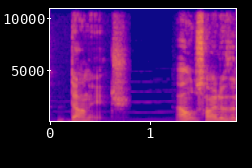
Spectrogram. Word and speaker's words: Dunwich: the town was called Dunwich but Lovecraft was a fairly big Anglophile and there are many towns in his work as well as just in general that were named after towns back in England one of those towns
